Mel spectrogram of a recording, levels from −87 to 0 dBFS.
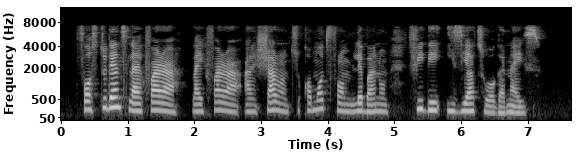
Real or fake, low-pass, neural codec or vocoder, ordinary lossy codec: real; 7.2 kHz; none; MP3, 96 kbps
